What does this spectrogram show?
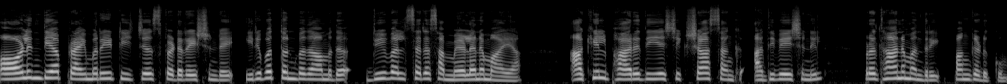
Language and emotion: Malayalam, neutral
